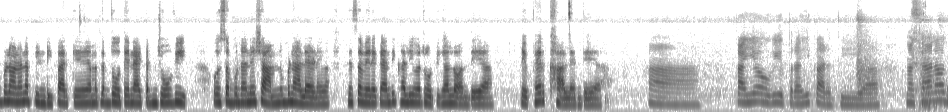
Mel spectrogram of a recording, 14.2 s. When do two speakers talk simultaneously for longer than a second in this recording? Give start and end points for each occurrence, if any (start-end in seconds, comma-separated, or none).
none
